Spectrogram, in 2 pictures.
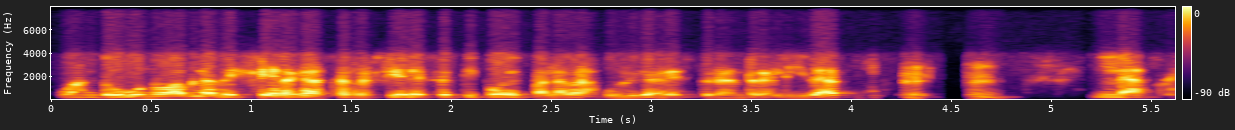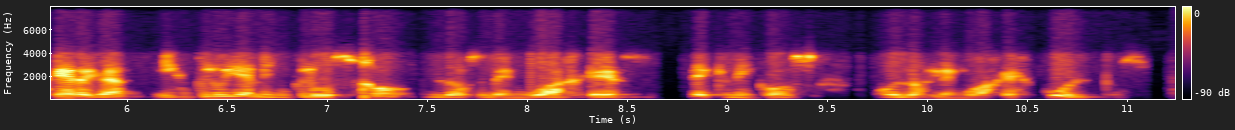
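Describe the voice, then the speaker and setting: A man's voice: on the low side, expressive, unhurried, breathy edge, dry recording. Male teacher, patient explainer on a video call, narrow tinny audio. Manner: explanatory, checks in with frequent "¿de acuerdo?". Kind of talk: online class lecture.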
